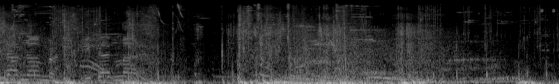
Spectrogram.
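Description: Gunshots fire in rapid bursts with loud impacts and explosions.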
